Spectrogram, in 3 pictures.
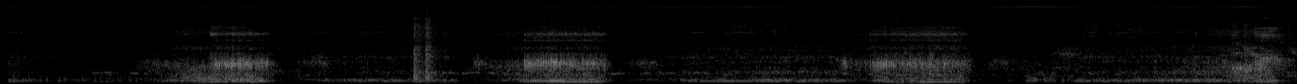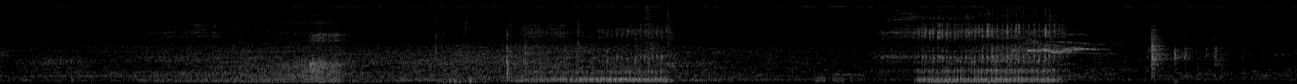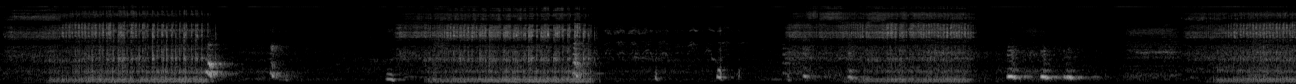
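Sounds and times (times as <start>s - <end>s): quiet breathing: 0.1s - 27.3s, 33.8s - 38.9s
person snoring: 1.4s - 9.8s, 10.5s - 16.6s, 18.2s - 20.0s, 21.6s - 24.2s, 26.0s - 28.1s, 29.8s - 32.0s, 33.8s - 35.8s, 37.2s - 38.9s.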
